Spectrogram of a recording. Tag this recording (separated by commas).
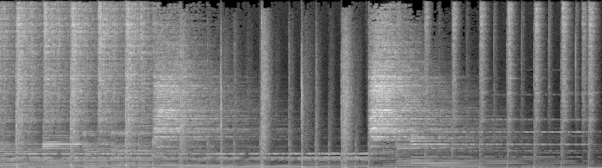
opening or closing drawers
